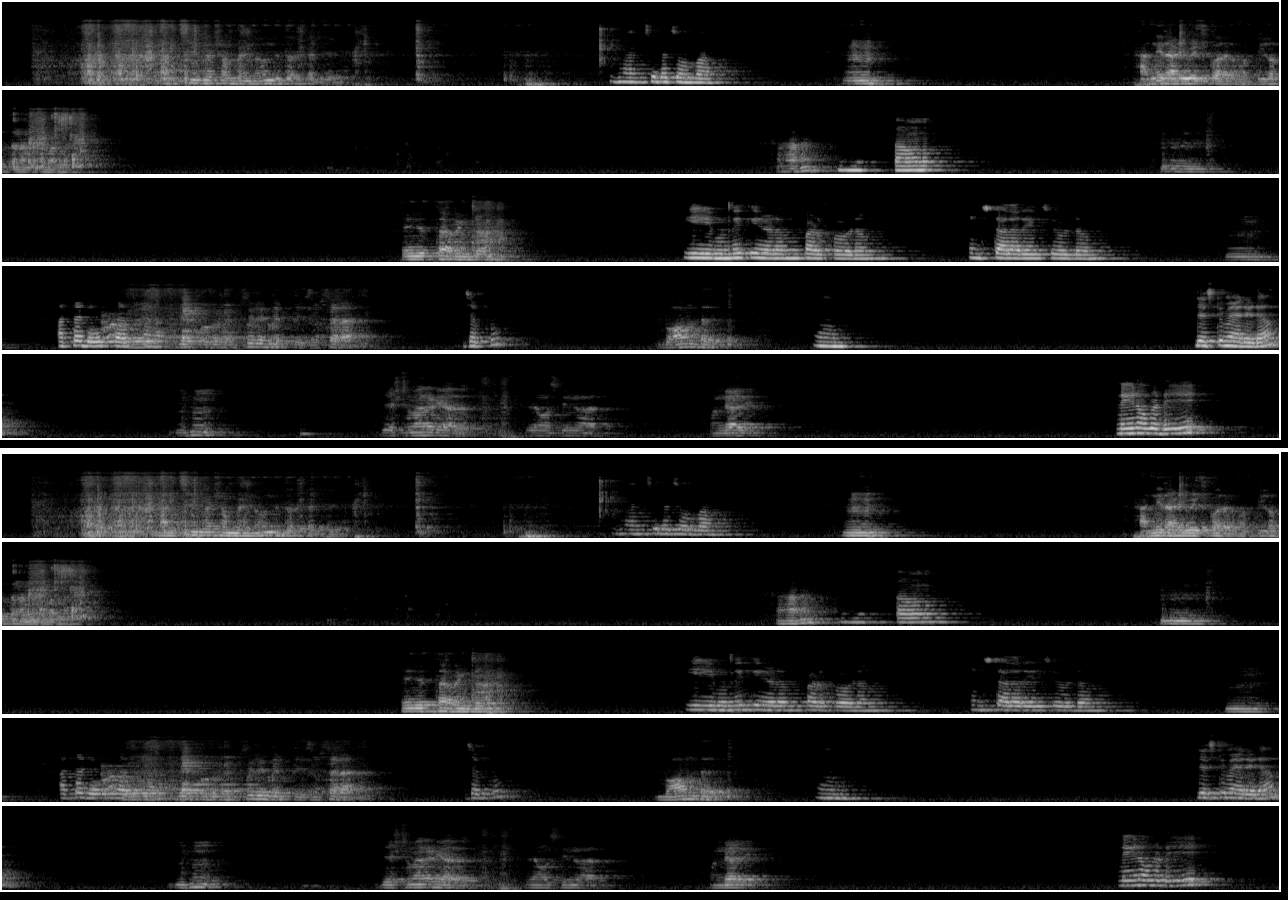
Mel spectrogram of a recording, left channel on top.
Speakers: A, on the right; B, on the left.
A: <unintelligible>
B: <unintelligible>
A: అ అన్ని రెడీ పెట్టుకోవాలి కదామా పిల్లొస్తునండి మళ్ళ ఆ
B: హ్మ్. అవును
A: ఉమ్, ఏం చెస్తారు ఇంకా
B: ఏ ముంద తినడం పడుకోవడం ఇంస్టాలో రీల్స్ చూడడం
A: ఉమ్,
B: అట్లా డేస్ పడు.
A: ఓ ఒక వెబ్ సిరీస్ చెప్ప చూస్తారా
B: ప్పు
A: బాగుంటది
B: అ జస్ట్ మ్యారీడ్ ఆ
A: ఉమ్మ్మ్
B: <inaudible>
A: జస్ట్ మ్యారీడ్ కాదు ఇద ముస్లిం ఉండేది
B: నేనొకటి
